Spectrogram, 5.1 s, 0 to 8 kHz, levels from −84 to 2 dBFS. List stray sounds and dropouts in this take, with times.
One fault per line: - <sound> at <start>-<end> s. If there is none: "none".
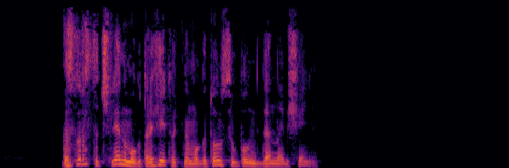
none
